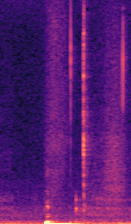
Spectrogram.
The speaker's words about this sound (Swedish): men han önskar på att den där klickande pennan som hörs i bakgrunden ska dö sitt sista extraliv snart. ja. Så jag upptäckte, också något klickande ljud.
